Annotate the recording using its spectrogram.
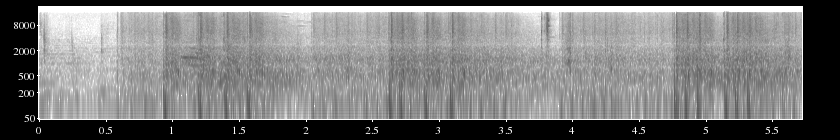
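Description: A rifle fires in short rapid bursts.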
